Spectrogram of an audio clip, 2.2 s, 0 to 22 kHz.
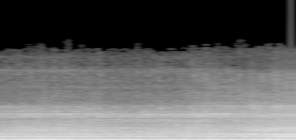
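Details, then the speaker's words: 2000 Bayliner Capri 1952 engine on a windy-day water test under load: heavy, steady drone with constant mid-pitched tone, no misfire or knock; no overheating, oil pressure good, bilge stays dry; motor running healthy. "Motor sounds good. Not getting a whole bunch of water in the bilge, which is one thing I was worried about."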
